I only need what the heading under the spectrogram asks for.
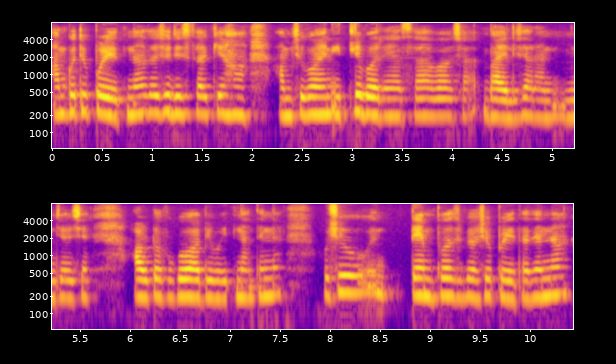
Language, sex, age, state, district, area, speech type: Goan Konkani, female, 18-30, Goa, Ponda, rural, spontaneous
